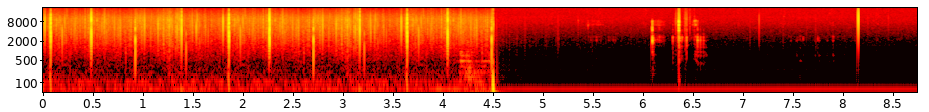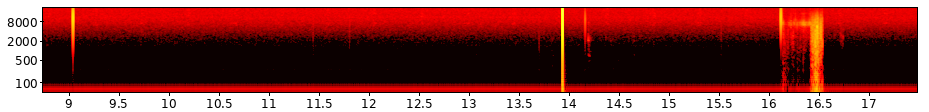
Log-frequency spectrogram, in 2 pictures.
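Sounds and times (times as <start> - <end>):
vinyl record noise: 0.0 - 4.8, 16.1 - 16.6.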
